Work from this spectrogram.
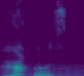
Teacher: у нас з кінці треба вимовляти дзвінко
